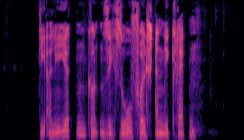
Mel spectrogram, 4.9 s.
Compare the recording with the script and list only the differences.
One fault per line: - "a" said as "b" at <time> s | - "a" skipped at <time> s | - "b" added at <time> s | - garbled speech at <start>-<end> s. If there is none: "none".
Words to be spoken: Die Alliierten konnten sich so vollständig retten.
none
